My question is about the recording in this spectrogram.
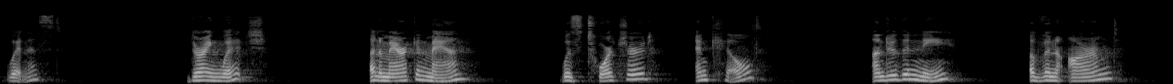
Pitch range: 165-220 Hz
